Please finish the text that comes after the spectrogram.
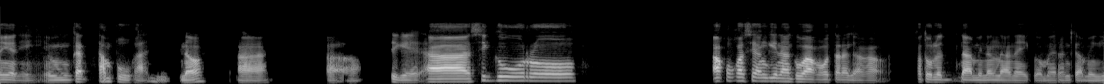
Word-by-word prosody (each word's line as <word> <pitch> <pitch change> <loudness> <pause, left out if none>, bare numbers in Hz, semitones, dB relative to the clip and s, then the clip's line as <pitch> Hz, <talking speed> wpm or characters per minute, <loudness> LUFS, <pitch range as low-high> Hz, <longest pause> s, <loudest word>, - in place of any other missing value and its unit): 'yan 110 -3 -2
eh, 90 - -12
'yong 105 +1 -5
kat - - +1
tampuhan, - - -3 0.3
'no? - - +2 0.3
Ah 95 0 0 0.6
oo, - - -5 0.4
sige, 100 -1 -4
ah, 130 +1 +9
siguro 180 +2 -1 1.8
Ako 165 +1 +4
kasi 170 -1 +2
ang 155 - -2
ginagawa 135 -6 +3
ko 115 +1 -3
talaga, 100 -3 -5 0.2
katulad 115 -1 -4 0.2
namin 105 -1 -1
ng 100 - -7
nanay 95 -1 -4
ko - - -10
meron 95 0 -10
kaming 95 0 -7
110 Hz, 130 wpm, -22 LUFS, 100-140 Hz, 1.8 s, ah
